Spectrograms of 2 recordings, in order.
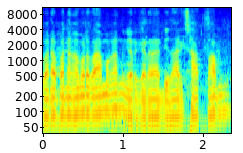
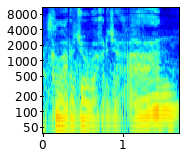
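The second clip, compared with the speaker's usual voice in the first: tired; 5 semitones lower, 12 dB quieter, slower than usual. Acted. Tired boss after work.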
